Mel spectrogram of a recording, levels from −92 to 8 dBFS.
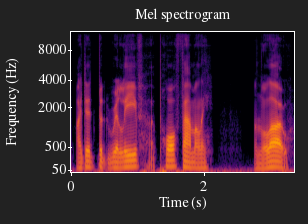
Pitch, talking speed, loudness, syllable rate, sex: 95 Hz, 160 wpm, -20 LUFS, 5.1 syllables/s, male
